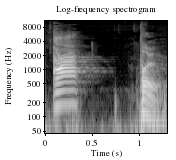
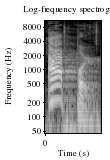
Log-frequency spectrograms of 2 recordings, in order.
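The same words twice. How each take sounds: First: "apple" split as a, then ple, with a clear gap; syllable by syllable. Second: Said in the usual way. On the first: Shown as a demonstration. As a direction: break "apple" into two separate beats. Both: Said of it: "disyllabic words are".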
